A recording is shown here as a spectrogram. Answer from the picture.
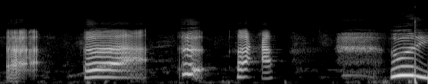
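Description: Wordless high-pitched voice sounds: a string of short coos and calls, one held for about half a second near the start and a rising-then-falling call at the end, either the baby vocalising or an adult cooing at her to get a smile.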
